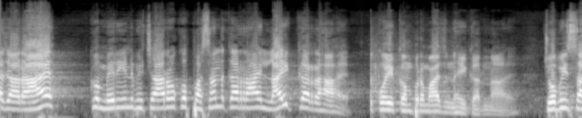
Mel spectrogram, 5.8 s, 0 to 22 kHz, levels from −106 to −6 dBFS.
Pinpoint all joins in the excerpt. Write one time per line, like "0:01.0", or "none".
0:03.7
